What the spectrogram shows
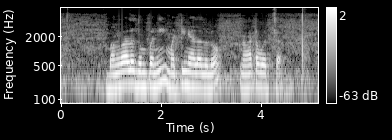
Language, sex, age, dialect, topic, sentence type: Telugu, male, 25-30, Utterandhra, agriculture, question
